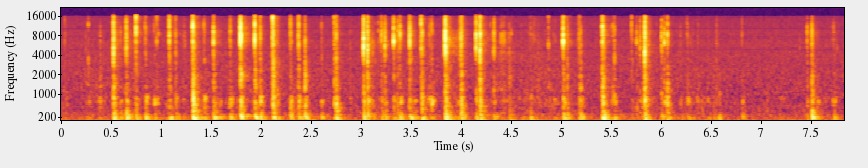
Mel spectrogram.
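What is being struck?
Laptop keyboard with plastic keys.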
